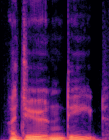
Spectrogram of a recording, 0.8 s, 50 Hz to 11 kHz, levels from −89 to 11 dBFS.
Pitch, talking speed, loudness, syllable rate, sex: 95 Hz, 220 wpm, -14 LUFS, 5.8 syllables/s, male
